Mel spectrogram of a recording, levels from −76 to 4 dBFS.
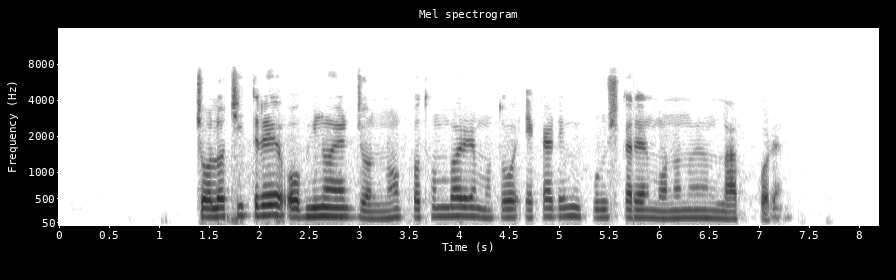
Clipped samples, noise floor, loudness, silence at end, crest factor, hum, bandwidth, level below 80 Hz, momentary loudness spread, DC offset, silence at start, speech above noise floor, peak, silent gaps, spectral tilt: under 0.1%; -76 dBFS; -17 LUFS; 1 s; 18 dB; none; 7.6 kHz; -54 dBFS; 10 LU; under 0.1%; 1.4 s; 60 dB; 0 dBFS; none; -7 dB/octave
